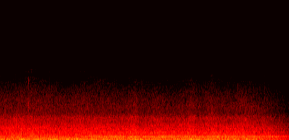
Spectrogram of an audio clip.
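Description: A steady, even rushing noise, deeper than it is bright, holding one level without a break.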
